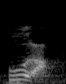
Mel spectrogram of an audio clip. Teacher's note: Et je dois faire un petit A avant de faire le haïn. Ce petit patar, d'ailleurs, on l'appelle un patar furtif.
